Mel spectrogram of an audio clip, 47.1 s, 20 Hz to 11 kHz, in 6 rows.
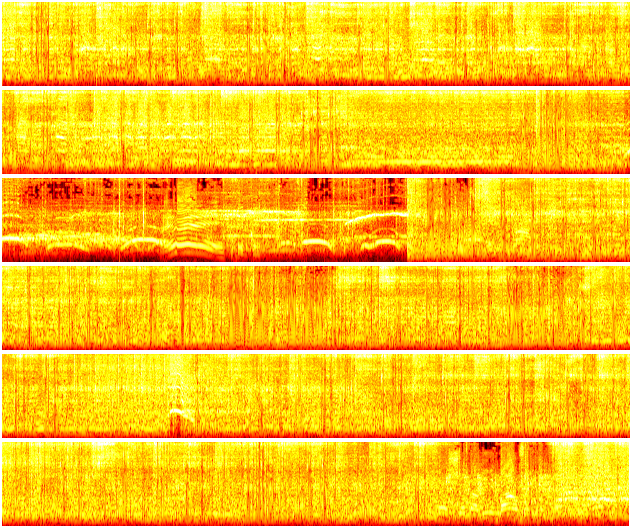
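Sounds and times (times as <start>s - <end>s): live band playing rock music: 0.0s - 15.8s, 20.7s - 47.0s.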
